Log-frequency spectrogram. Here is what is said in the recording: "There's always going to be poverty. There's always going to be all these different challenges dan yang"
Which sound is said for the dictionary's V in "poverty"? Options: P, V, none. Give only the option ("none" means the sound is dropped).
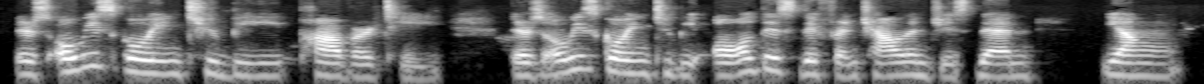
V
